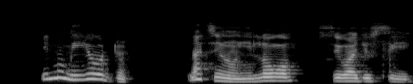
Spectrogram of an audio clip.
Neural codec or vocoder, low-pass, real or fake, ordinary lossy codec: codec, 16 kHz, 6 kbps, DAC; 7.2 kHz; fake; none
